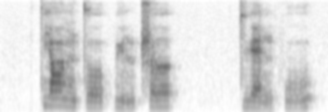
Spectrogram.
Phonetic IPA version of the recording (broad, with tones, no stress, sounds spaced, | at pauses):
t̪ j ɑ˥˩ ŋ t̪ o˧˥ ʊ̯ p y˧˥ n ʈ͡ʂ ɤ˥ | t̪ ɥ ɛ˨˩ n f u˧˥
